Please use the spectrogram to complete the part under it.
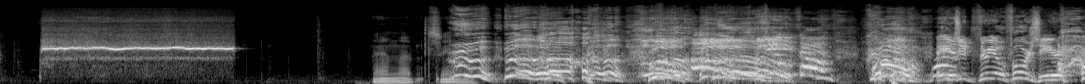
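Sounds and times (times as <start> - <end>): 
whistle built into a tooth blown: 0.4 - 2.6
speech: 3.8 - 10.8
laughter: 4.5 - 10.8.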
